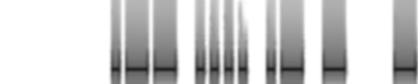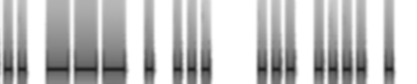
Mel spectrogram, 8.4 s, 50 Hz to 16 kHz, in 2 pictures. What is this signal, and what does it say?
Morse code, heard as a keyed tone, about 17 wpm, 700 Hz. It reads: WHAT DOES SHE
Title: Sentences from Top 200 Words 17wpm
